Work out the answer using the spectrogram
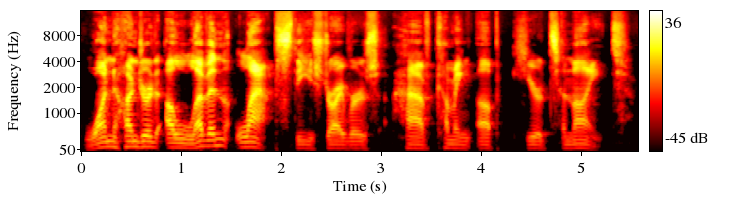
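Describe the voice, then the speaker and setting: A man with a lowish voice and a bright, forceful tone hosts play-by-play commentary of a simulated stock car race. Coughing and slightly under the weather, he checks the standings out loud and corrects himself along the way.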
